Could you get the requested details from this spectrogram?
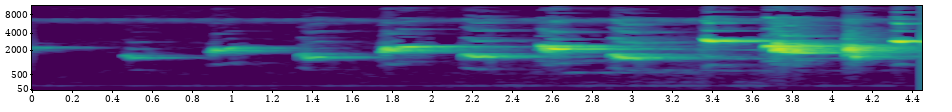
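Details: Kept-bird prompting song of a yellow-vented bulbul: clear whistled notes, first soft and spaced, then louder and quicker, stepping up and down in pitch and ending in a brighter, bubbling flourish.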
